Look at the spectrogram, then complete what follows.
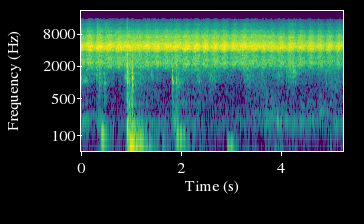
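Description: Wooden chapel door being pushed open, with two dull knocks about one and two seconds in, over a steady high-pitched buzz.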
